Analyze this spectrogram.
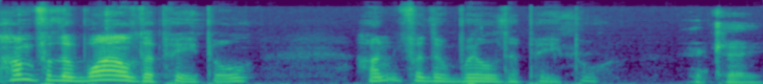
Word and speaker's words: Wilderpeople: So that is Hunt for the Wilderpeople. Not Hunt for the Wilder People, Hunt for the Wilderpeople. Okay. That's important. Spelled like Oscar Wilde. Spelled like Oscar Wilde, pronounced Wild. Like wildebeest.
